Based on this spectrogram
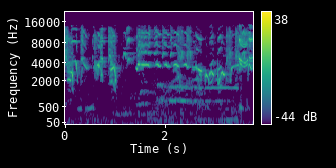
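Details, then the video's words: Oriental magpie-robin, a male in full fighting mode provoking other males: rapid varied song of sharp whistles, rising and falling sweeps and buzzy trills, with short bright notes packed closely together and a long sustained whistled tone near the middle. "KACER FULL TARUNG DAN NGOTOT MEMICU KACER LAIN CEPAT FIGHTER"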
